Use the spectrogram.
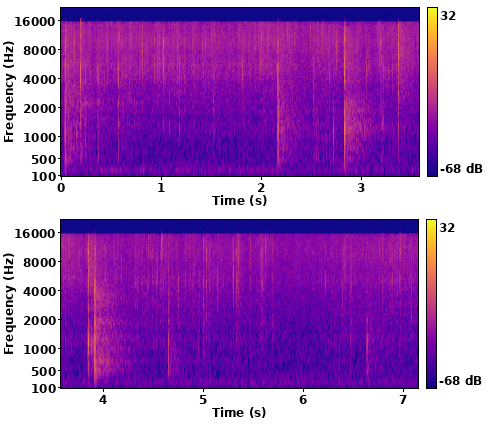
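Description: Fingers with long nails crinkle a silver foil Pickwick tea pouch that is half full of loose tea leaves and open at the top. Quiet, steady rustling is broken by sharp, bright crackles, and a few louder snaps stand out in the middle of the clip. The crackles cut off almost at once with no ring.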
